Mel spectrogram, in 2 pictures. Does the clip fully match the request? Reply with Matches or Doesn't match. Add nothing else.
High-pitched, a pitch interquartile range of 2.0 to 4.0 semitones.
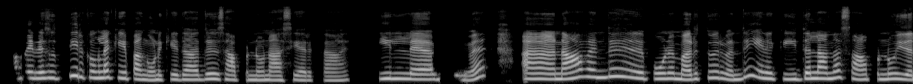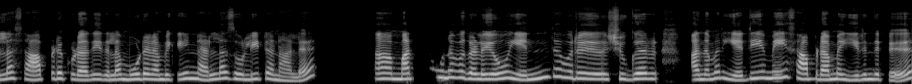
Matches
